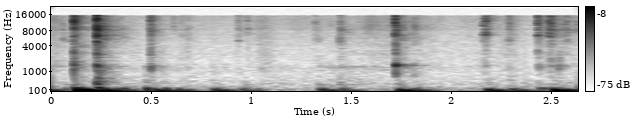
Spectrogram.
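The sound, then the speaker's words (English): Computer keyboard typing as a search query is entered, a quick run of irregular key clicks and short bursts, fairly soft and steady, with no talking. “Maybe I'll type that in there.”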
